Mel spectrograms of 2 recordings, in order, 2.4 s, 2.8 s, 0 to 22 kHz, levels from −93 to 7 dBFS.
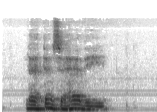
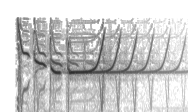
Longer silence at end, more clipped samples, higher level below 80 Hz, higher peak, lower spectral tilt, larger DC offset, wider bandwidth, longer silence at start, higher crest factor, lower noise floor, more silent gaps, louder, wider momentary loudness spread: first, 0.75 s vs 0.3 s; neither; first, -42 dBFS vs -62 dBFS; about the same, 0 dBFS vs -2 dBFS; first, -6.5 dB/octave vs 3 dB/octave; neither; about the same, 11 kHz vs 11.5 kHz; first, 0.4 s vs 0.25 s; about the same, 14 dB vs 16 dB; first, -51 dBFS vs -41 dBFS; neither; about the same, -13 LUFS vs -14 LUFS; second, 9 LU vs 16 LU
